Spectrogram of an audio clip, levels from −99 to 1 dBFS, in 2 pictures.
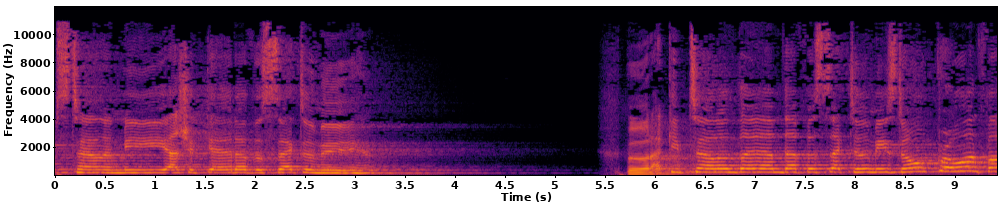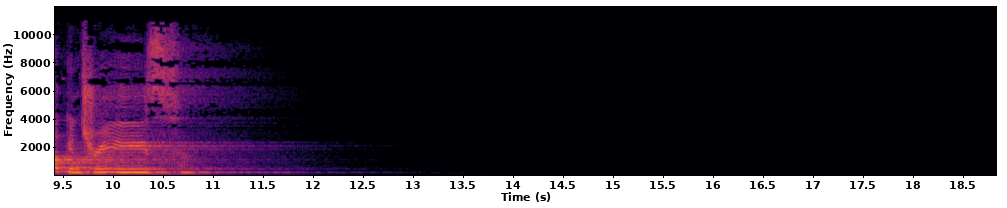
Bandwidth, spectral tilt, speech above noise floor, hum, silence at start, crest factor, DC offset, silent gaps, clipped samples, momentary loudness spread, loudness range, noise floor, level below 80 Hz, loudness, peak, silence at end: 11.5 kHz; -4.5 dB/octave; over 64 dB; none; 0 s; 16 dB; under 0.1%; none; under 0.1%; 9 LU; 9 LU; under -90 dBFS; -64 dBFS; -26 LUFS; -14 dBFS; 7.75 s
